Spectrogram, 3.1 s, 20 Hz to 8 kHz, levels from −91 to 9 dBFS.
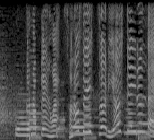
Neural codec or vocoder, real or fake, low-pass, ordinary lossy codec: none; real; none; none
